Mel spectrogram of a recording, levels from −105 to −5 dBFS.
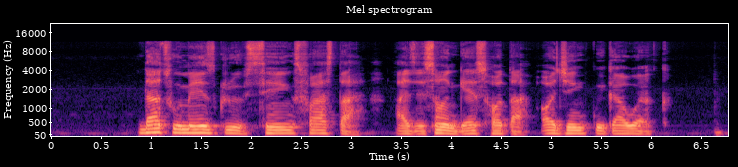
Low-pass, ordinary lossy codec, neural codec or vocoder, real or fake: none; none; none; real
